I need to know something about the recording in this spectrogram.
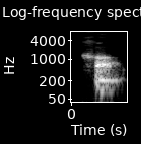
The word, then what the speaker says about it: خواب: facilitated to the خواب, and the verb is silent. I mean, you don't hear it anymore.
